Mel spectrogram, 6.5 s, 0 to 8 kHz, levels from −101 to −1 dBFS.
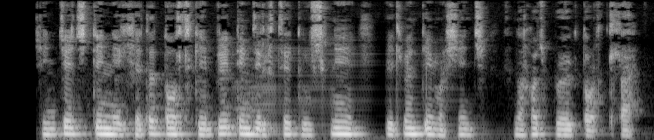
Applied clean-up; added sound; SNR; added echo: neural mask model DeepFilterNet 3.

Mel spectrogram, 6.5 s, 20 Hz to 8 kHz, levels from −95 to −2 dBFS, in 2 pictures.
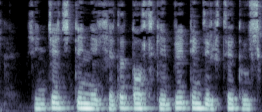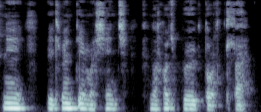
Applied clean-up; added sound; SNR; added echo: neural mask model Resemble Enhance denoiser.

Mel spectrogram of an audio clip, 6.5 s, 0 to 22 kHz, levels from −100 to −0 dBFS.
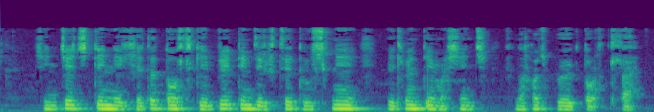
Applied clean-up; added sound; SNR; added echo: none; none; none; none.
